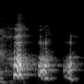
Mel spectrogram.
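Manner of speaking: high-pitched imitated laugh; imitated dad's laugh. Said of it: "He's just like".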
